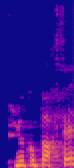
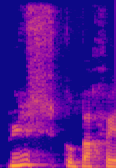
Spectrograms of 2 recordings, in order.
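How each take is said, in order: First: The s of plus is silent. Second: The s of plus is sounded. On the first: The speaker calls it wrong. "ce n'est pas la bonne euh, prononciation" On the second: The speaker calls it right. "on prononce la lettre S"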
